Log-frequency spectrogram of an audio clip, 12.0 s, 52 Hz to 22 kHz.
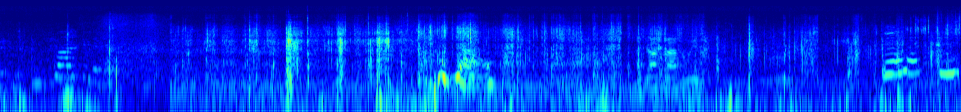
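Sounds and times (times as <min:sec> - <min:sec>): footsteps on sandy gravel: 0:01.2 - 0:12.0.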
